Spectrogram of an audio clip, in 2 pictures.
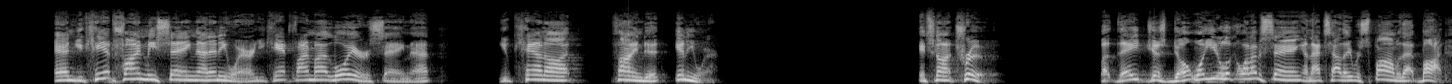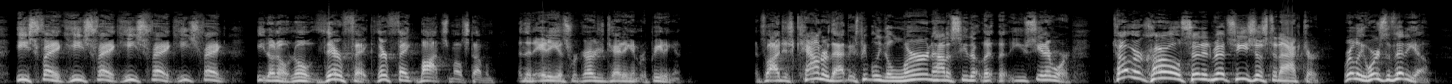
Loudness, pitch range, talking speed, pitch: -16 LUFS, 175-225 Hz, 210 wpm, 200 Hz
